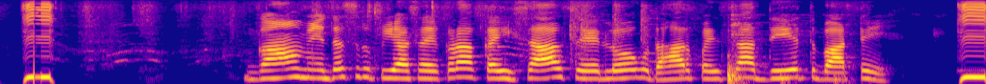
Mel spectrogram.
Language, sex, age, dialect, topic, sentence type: Bhojpuri, female, 31-35, Northern, banking, statement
